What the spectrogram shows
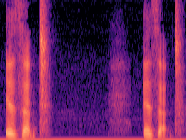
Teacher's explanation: when the S makes the sound as z z it changes it from an aspirate to a subvocal remember an aspirate creates a release of breath on your hand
